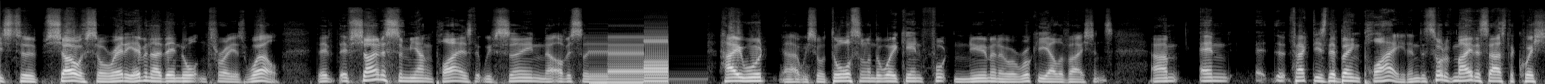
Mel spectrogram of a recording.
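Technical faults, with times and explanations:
5.90–7.08 s, robotic sound from repeated short buffers: a rigid metallic 50 Hz buzz across the whole span, likely a 20 ms chunk looping while fresh audio was skipped.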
